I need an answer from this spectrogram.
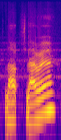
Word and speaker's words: flour: Same as flower.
